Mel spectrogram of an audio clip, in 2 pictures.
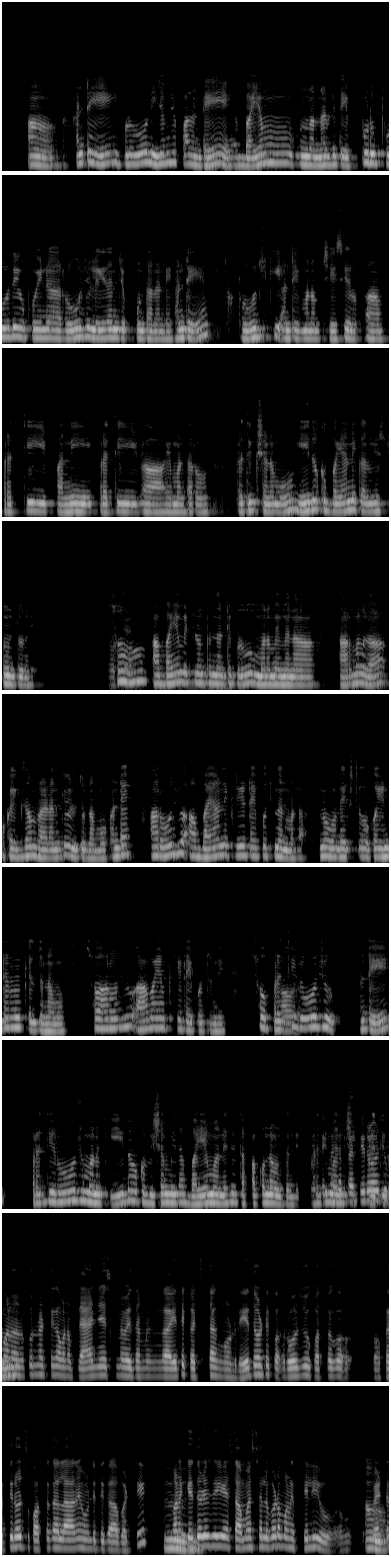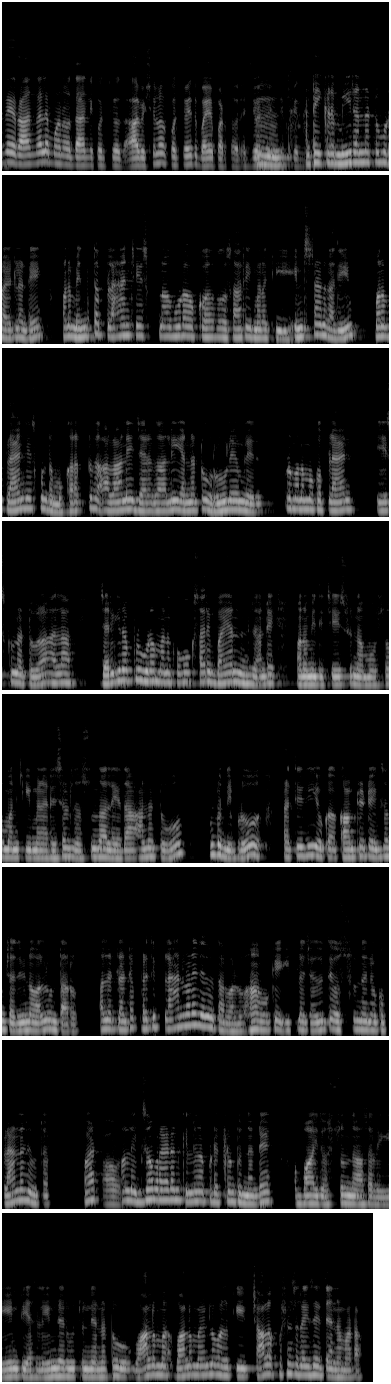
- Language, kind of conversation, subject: Telugu, podcast, భయాన్ని అధిగమించి ముందుకు ఎలా వెళ్లావు?
- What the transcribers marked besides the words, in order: in English: "సో"; horn; in English: "నార్మల్‌గా"; in English: "ఎక్సామ్"; in English: "క్రియేట్"; in English: "నెక్స్ట్"; in English: "ఇంటర్వ్యూకెళ్తున్నాము సో"; in English: "సో"; in English: "ప్లాన్"; in English: "ప్లాన్"; in English: "ఇన్స్టాంట్‌గా"; in English: "ప్లాన్"; in English: "కరెక్ట్‌గా"; in English: "రూల్"; in English: "ప్లాన్"; in English: "సో"; in English: "రిజల్ట్స్"; in English: "కాంపిటేటివ్ ఎగ్జామ్"; in English: "ప్లాన్"; in English: "ప్లాన్‌లో"; in English: "బట్"; in English: "ఎగ్జామ్"; in English: "మైండ్‌లో"; in English: "క్వెషన్ రైజ్"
